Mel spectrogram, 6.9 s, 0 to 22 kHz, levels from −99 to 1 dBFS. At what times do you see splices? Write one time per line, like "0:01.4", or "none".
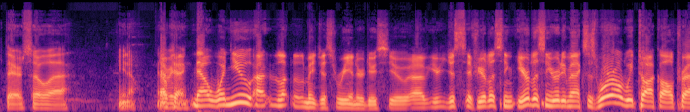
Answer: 0:01.9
